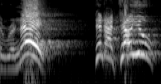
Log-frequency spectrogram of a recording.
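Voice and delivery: sudden furious shout, high and loud; a father's yell at his small daughter; angry yell. Retold or imitated. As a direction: snap at her with full force.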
